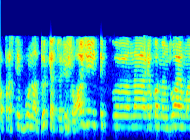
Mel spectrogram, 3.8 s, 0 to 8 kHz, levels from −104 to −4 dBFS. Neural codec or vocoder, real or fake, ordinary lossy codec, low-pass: none; real; AAC, 16 kbps; 7.2 kHz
